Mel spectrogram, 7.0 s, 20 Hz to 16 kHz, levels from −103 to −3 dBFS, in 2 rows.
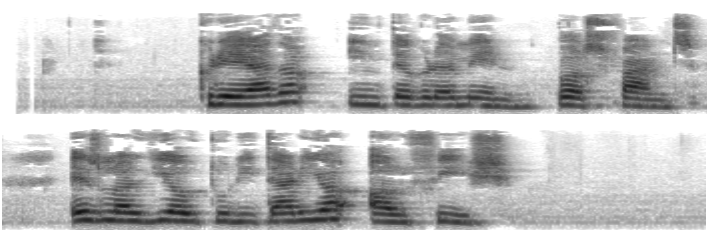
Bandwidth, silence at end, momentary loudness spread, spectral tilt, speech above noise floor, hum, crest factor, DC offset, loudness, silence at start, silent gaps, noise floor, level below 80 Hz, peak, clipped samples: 11.5 kHz; 1 s; 13 LU; -3 dB/octave; 43 dB; none; 20 dB; under 0.1%; -22 LUFS; 1 s; none; -64 dBFS; -80 dBFS; -4 dBFS; under 0.1%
